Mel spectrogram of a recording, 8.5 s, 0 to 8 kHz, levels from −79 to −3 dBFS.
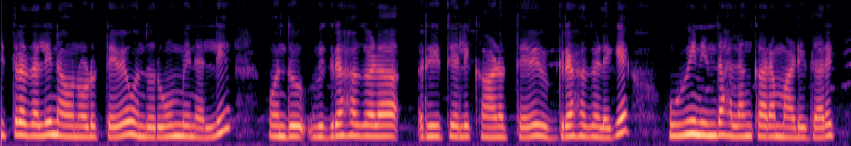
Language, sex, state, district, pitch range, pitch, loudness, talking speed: Kannada, female, Karnataka, Shimoga, 210-245 Hz, 220 Hz, -21 LUFS, 100 wpm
